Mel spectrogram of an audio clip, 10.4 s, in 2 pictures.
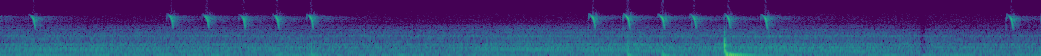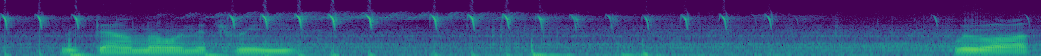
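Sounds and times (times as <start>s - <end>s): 
wild bird calling: 0.0s - 10.3s
dull thump: 3.5s - 4.0s, 5.6s - 6.9s, 7.6s - 9.1s
speech: 5.5s - 6.9s, 10.0s - 10.3s.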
